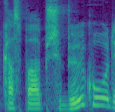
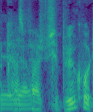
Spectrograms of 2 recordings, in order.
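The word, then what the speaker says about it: Kacper Przybyłko: Ich applaudiere dir gerade für das korrekte Aussprechen dieses Namens. – Kaspar Pschibylko. Das hast du bei Rainer geübt, also Rainer Wolf? – Na, Kaspar Pschibylko, der hat doch letztes Jahr mit Bielefeld schon 2 Tore gegeben.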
